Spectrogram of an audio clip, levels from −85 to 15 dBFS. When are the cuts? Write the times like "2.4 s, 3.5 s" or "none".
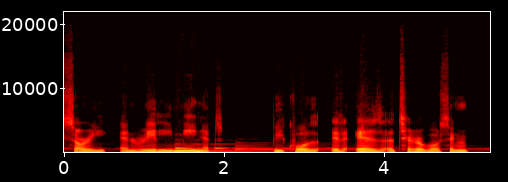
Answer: none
